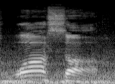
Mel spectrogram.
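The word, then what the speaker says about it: Wausau: Okay, someone's telling me how it's Mason's reacts telling me how to pronounce it's Wasaw, guys.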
